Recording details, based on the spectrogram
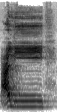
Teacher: یا ساکن سے پہلے زیر ہے، یا مدہ ہوا، اس لیے یا مدہ کو ایک الف کے برابر کھینچ کر پڑھیں گے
